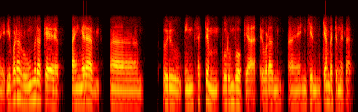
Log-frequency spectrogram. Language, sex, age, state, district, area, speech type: Malayalam, male, 18-30, Kerala, Idukki, rural, conversation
